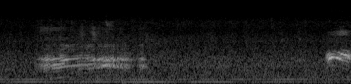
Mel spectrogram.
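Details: Fighting wild little egrets: a drawn-out, gravelly, croaking squawk of about one second, then a pause and a second, sharper harsh squawk near the end. A faint low hum runs underneath.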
